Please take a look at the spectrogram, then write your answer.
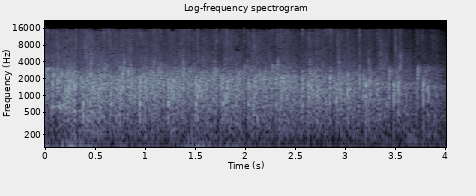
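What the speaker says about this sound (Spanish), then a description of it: "Hay que darle un fuerte voto de aplausos también." Seminar audience gives strong, sustained applause, with a continuous dense roar of many hands clapping, loud and even throughout, tapering slightly at the very end.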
